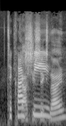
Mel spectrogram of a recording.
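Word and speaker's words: Tekashi: Takashi 6ix9ine.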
